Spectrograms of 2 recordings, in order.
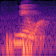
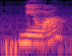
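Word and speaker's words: নেওয়া: you might encounter, but they are pronounced in one way only. Give is dewa, take is newa. Dewa, newa, and last time we saw khawa.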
